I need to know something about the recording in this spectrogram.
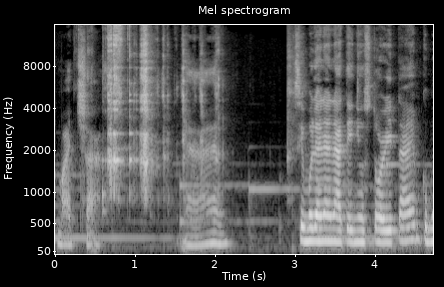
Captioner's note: glass sound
